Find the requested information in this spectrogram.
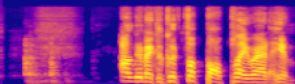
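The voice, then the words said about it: Poorly done imitated accent. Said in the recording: “That was a terrible accent.”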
